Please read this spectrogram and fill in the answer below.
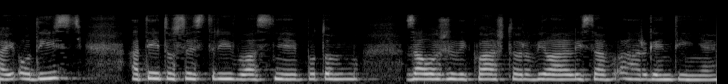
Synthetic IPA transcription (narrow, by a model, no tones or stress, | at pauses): ajɔd̪iːsc | at̪ɪɛt̪ɔsɛst̪ɾiʋlasɲɛpɔt̪ɔm | zalɔʒiliklaːʃt̪ɔɾʋilaːjalisavaɾɡɛnt̪iːɲɛ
